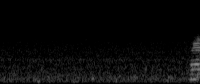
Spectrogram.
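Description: Faint, steady room tone with no distinct sound, then a voice starts right at the end.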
